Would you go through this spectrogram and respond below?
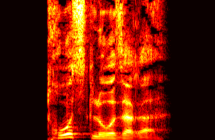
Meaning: inflection of trostlos: 1. strong/mixed nominative/accusative feminine singular comparative degree 2. strong nominative/accusative plural comparative degree
- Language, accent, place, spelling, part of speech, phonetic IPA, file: German, Germany, Berlin, trostlosere, adjective, [ˈtʁoːstloːzəʁə], De-trostlosere.ogg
